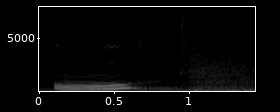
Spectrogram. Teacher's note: Em relação à posição da língua, U é posterior, tá? U, a língua está recuada lá para trás. E com relação ao arredondamento dos lábios, U é arredondada, então é uma vogal. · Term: vogal posterior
